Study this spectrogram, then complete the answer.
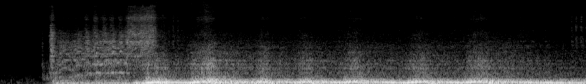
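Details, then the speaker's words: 1981 Chevrolet Camaro Z28 V8, carburetted, after fixing electric fuel pump mounted at rear near tank, filter now full: cranks, catches, settles into fast, slightly hunting idle with steady low rumble; carburetor and distributor still need tweaking. "Okay, I got plenty of gas coming now. Filter's full."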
